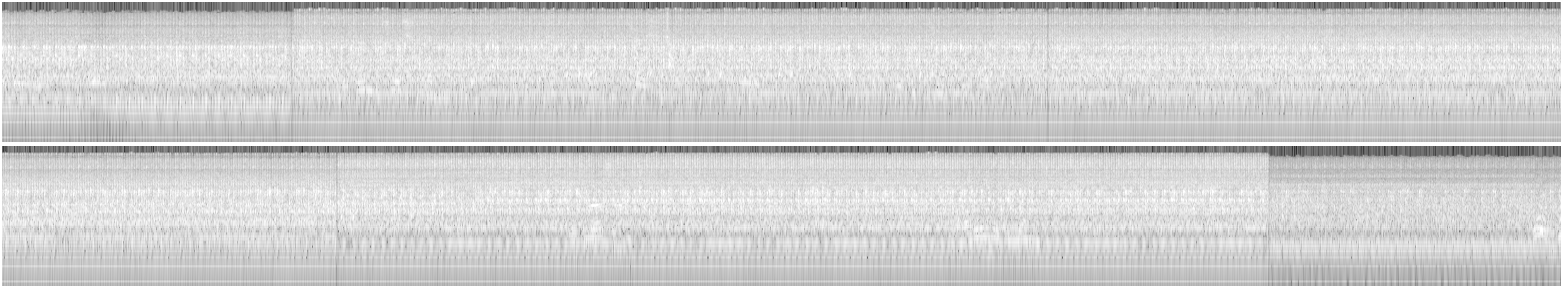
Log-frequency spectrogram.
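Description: Car engine idling steadily, heard in several spliced stretches.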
